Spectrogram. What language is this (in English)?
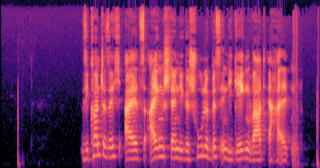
German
